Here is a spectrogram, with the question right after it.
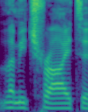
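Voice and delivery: ordinary talk

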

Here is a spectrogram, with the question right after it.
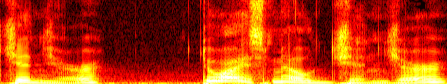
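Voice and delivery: openly suspicious tone with swooping intonation. Stubb comes near the steward's cup and asks, suspicious. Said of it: "Suspiciously, asked Stubb".

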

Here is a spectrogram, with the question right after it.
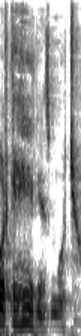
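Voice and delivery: deep, very low radio announcer voice. Reading out affirmation phrases for contrast, the speaker switches to a radio announcer voice. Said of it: "Voz de locutor".

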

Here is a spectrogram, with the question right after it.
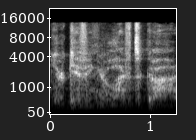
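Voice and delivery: stunned, breathy whisper, barely audible. Retelling what a stranger whispered after hearing about church work: imitating an old man's whisper. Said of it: "and he whispered, I'll never forget it, under his breath".

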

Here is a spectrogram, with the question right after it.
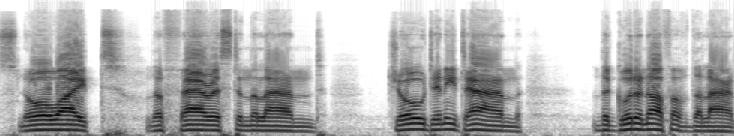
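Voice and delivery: loud, booming, oracle-like proclaiming voice. Describing a mask, the speaker shows how it talks: Magic Mirror voice. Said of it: "it just talks like this".

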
